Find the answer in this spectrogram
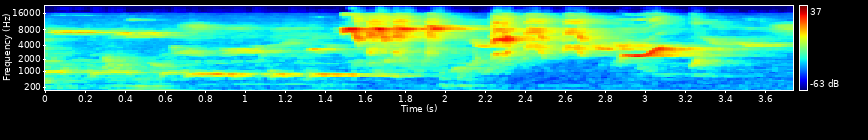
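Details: Orange-headed thrush lure song to provoke other birds. Soft, even low whistles open the phrase, then a loud eruption of high, crackling chirps and a bright upward whistle.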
